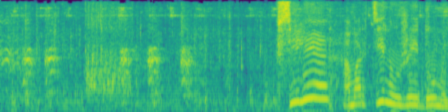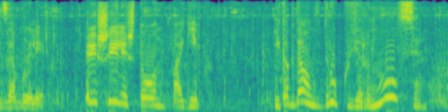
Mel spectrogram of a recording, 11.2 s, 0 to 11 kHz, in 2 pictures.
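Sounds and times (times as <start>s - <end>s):
dog barking in sharp bursts: 0.0s - 0.8s, 1.4s - 2.6s
speech: 3.6s - 8.2s, 9.0s - 11.1s.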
